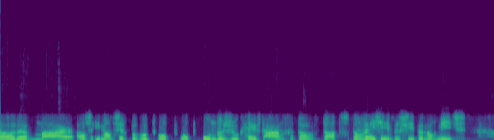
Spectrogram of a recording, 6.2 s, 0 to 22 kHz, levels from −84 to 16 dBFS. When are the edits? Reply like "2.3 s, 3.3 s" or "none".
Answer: 1.0 s, 2.2 s, 4.3 s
